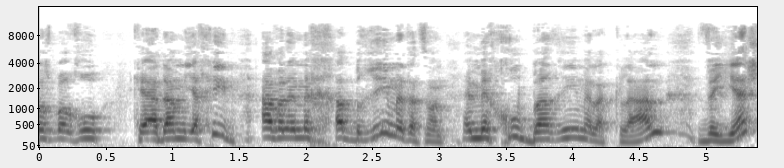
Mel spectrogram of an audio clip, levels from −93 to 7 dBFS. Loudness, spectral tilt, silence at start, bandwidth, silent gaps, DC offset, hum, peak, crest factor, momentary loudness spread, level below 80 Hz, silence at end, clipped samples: -29 LUFS; -5.5 dB/octave; 0 s; 11 kHz; none; under 0.1%; none; -10 dBFS; 18 dB; 9 LU; -68 dBFS; 0 s; under 0.1%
